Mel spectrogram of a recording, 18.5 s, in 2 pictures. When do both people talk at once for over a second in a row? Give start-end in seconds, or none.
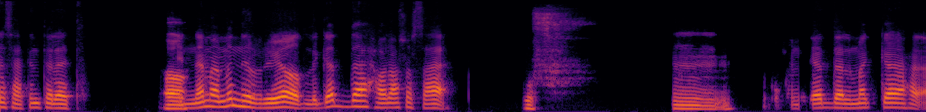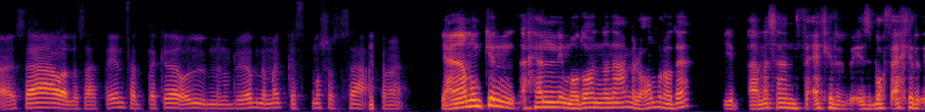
none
